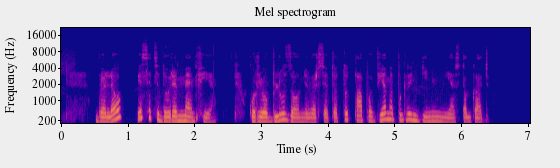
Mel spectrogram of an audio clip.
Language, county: Lithuanian, Utena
